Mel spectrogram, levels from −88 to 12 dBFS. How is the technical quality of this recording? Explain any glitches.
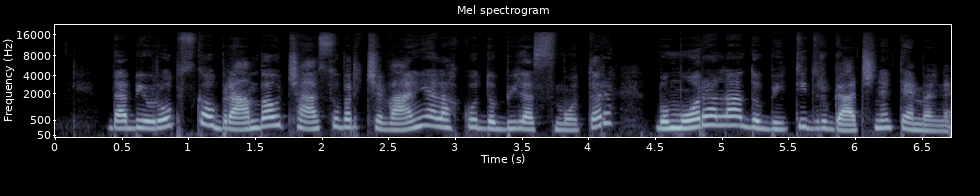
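The speech is noticeably degraded throughout. Generation loss, likely from around ten Vorbis passes near 70 kbit/s, makes it swirly, hollow and blurred, with nothing above 17.9 kHz; a single encode wouldn't smear it this badly.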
